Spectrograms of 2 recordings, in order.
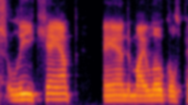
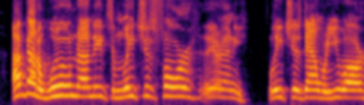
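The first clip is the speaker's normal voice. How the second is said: put-on Southern accent, raised in pitch; 7 semitones higher, 5 dB louder than usual. Voicing how a grandmother from Richmond, Virginia would say it, Southern accent. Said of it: "I'm putting it in Southern because this is how my grandmother would have been".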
